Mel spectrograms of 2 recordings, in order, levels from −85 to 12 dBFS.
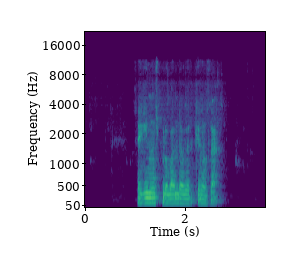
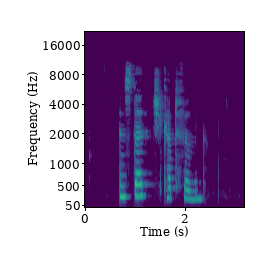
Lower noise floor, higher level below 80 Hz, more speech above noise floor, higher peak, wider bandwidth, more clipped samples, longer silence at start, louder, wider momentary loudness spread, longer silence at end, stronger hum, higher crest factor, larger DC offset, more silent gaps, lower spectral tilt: about the same, -74 dBFS vs -74 dBFS; first, -68 dBFS vs -88 dBFS; first, 51 dB vs 43 dB; about the same, -8 dBFS vs -10 dBFS; about the same, 12 kHz vs 11 kHz; neither; first, 1.05 s vs 0.7 s; first, -24 LUFS vs -31 LUFS; second, 11 LU vs 15 LU; about the same, 0.95 s vs 0.85 s; neither; about the same, 18 dB vs 22 dB; neither; neither; first, -7 dB/octave vs -3 dB/octave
